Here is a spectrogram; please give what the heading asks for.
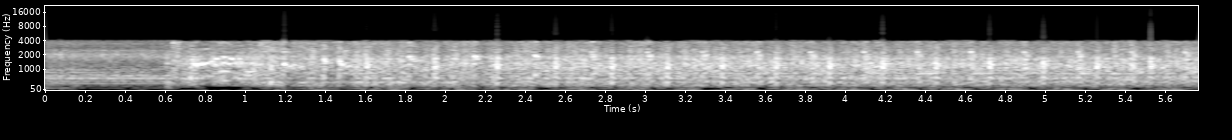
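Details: Cummins diesel with VE injection pump, after an injector line fix, throttle held to the floor: starter churns steadily at about three to four compressions a second but the engine does not catch; extended cranking, no start.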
